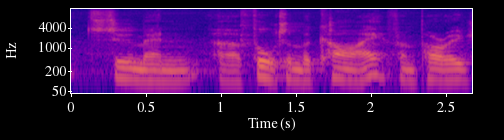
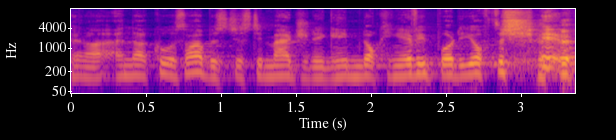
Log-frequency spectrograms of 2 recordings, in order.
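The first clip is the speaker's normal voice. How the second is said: laughing; 5 semitones higher, 12 dB louder than usual. Real, not acted. Laughing while telling cruise story.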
